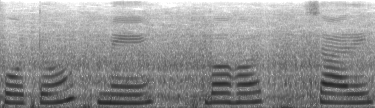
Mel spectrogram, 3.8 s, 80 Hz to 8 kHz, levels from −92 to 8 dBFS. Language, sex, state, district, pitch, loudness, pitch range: Hindi, female, Chandigarh, Chandigarh, 240 Hz, -13 LUFS, 230-245 Hz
